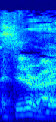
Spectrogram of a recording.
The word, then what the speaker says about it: Iditarod: Iditarod is that. Thank you. You learn a new pronunciation every day.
